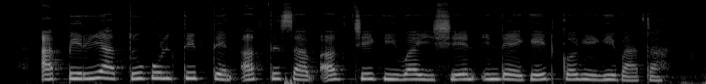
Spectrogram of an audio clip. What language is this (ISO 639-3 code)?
kln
